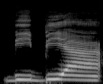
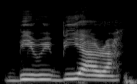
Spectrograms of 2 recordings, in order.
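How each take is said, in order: First: The r sound is dropped entirely. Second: The r sound is pronounced in full.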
